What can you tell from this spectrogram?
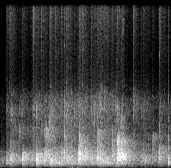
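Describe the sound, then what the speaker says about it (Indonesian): Scattered clapping from a class of students after a school presentation, a loose broadband patter of claps with uneven bursts, fairly close and moderately loud, lasting a few seconds. "Kasih tepuk tangan."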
